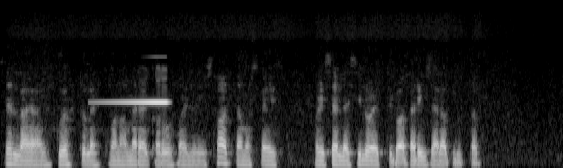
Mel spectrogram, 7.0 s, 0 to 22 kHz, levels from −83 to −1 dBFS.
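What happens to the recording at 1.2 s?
Loudspeaker feedback squeal runs from 1.09 to 2.15 s: the microphone re-amplifies its own speaker output, and a 1.8 kHz tone swells over roughly 0.7 s to well above the speech.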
